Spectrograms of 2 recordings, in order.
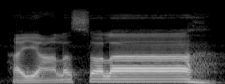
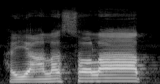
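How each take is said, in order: First: The last word ends with an h sound. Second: The last word ends with a t sound. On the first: The speaker calls it right. "diganti dengan huruf ha gitu berhentinya itu" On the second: The speaker calls it wrong. "Atau jadi jadi ta"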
